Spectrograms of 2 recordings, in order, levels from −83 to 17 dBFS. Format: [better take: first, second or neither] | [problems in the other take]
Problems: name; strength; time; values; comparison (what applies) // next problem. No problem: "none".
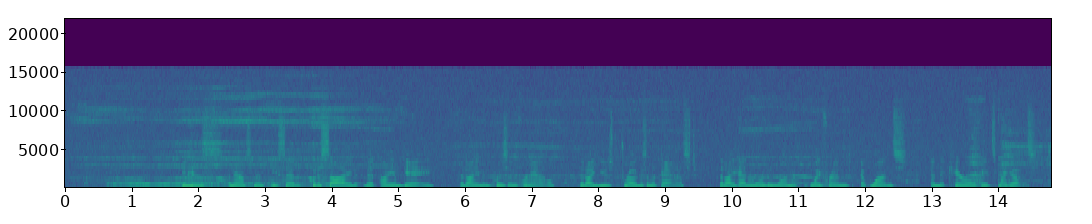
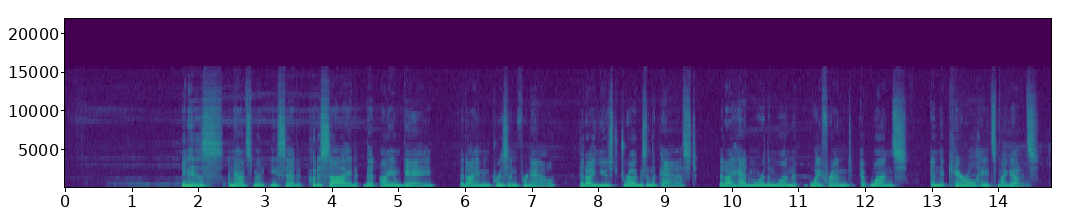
second | hiss; loud; throughout; 6 dB below the speech; faint in the second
